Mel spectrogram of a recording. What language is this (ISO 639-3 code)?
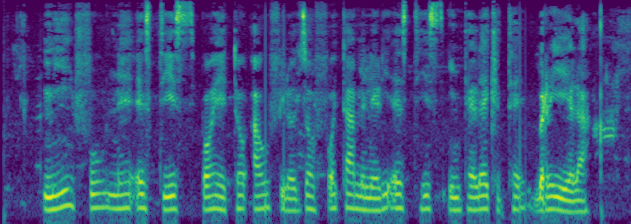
epo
